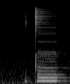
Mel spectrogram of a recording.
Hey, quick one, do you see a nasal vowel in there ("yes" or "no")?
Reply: no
